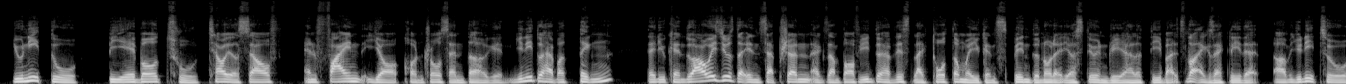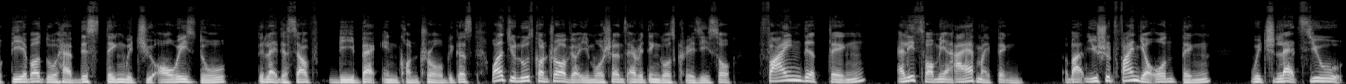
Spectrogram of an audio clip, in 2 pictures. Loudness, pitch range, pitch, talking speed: -15 LUFS, 100-125 Hz, 110 Hz, 240 wpm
